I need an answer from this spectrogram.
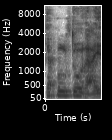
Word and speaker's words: Sepultura: But for a heavy metal band like Sepultura was my pronunciation good? That was good enough. Sepultura, yeah, there you go.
